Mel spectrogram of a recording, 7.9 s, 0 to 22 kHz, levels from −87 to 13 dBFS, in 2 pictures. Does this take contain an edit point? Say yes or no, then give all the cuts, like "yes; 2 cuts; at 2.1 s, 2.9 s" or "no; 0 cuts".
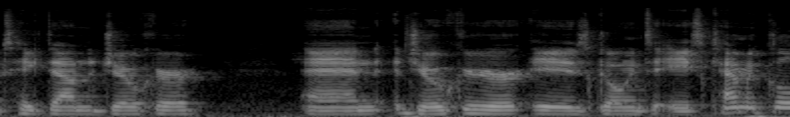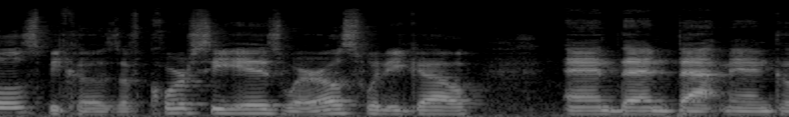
no; 0 cuts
